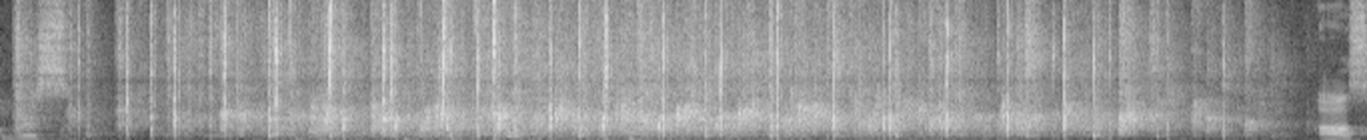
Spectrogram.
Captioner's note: applause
